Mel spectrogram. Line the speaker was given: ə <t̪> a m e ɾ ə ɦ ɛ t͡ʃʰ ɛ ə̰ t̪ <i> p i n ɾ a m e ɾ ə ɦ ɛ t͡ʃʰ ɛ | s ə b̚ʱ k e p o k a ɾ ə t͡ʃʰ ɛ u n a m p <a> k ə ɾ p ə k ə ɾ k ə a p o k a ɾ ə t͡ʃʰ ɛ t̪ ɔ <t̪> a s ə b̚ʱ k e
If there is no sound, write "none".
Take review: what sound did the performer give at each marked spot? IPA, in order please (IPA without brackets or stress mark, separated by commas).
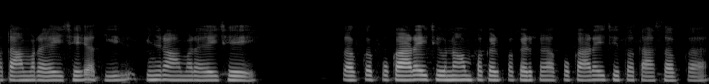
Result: t̪, i, ə, t̪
